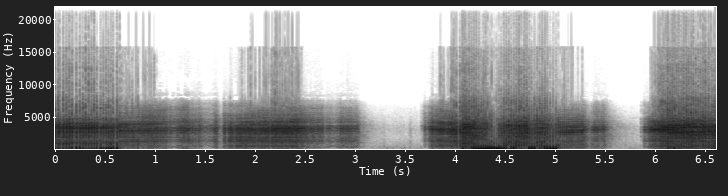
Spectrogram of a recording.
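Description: A 1000 kV high-voltage inverter arcing into steel wool: a loud, harsh electric buzz and crackle. It cuts out about three seconds in and again briefly near five and a half seconds, starting up again each time.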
